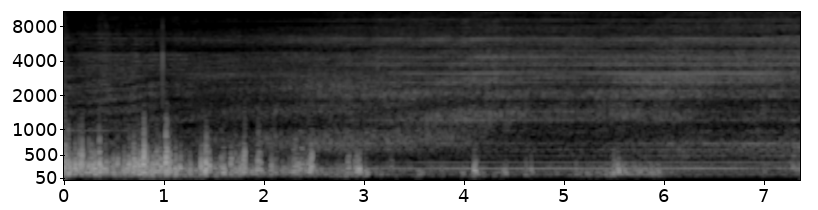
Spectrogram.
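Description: JetRanger helicopter in flight: loud rotor chop and buffeting for about the first three seconds, then quieter, settling into a steady whine over a low hum.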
